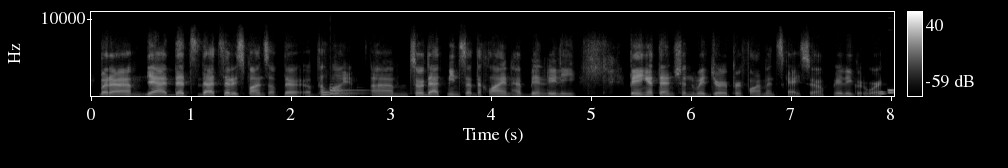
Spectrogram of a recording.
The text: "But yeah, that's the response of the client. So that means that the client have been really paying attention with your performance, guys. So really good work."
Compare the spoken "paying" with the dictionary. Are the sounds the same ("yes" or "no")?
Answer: yes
